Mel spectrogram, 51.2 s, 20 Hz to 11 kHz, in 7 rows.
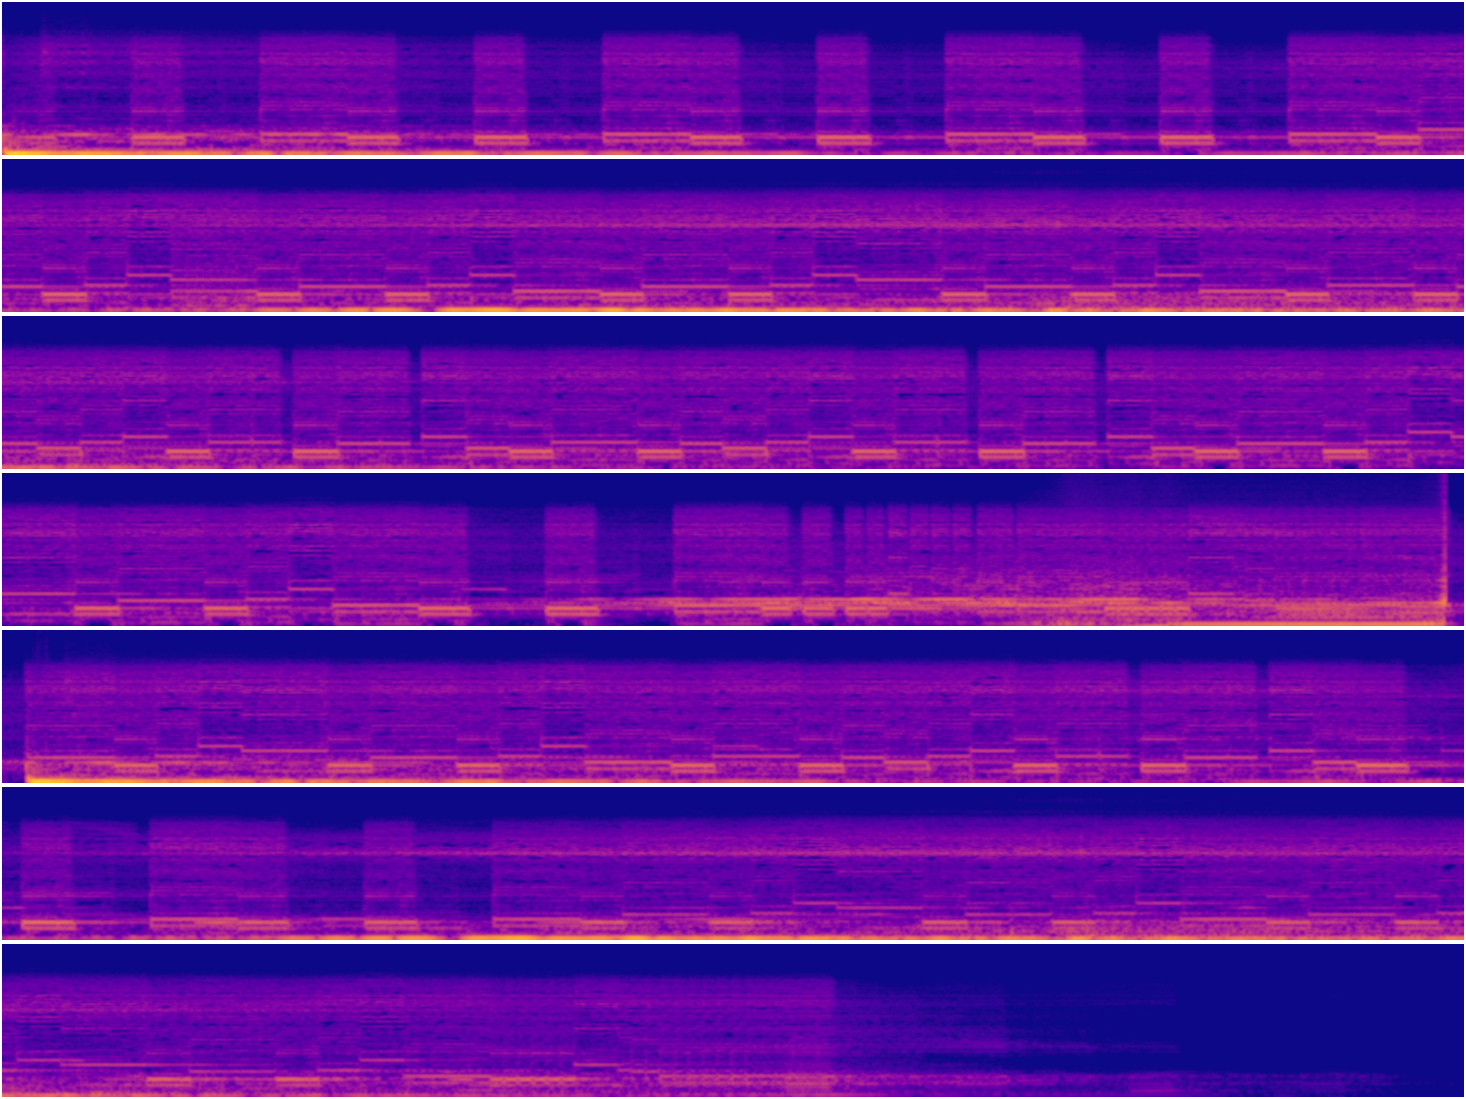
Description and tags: SpySynth 2 - (140bpm)
This sound or sounds was created through the help of VST's, time shifting, parametric EQ, cutting, sampling, layering and many other methods of sound manipulation.
Ambiance, Ambient, Atmosphere, Bass, Cinematic, commercial, Drone, Drums, Loop, Looping, Pad, Piano, Sound-Design, Synth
